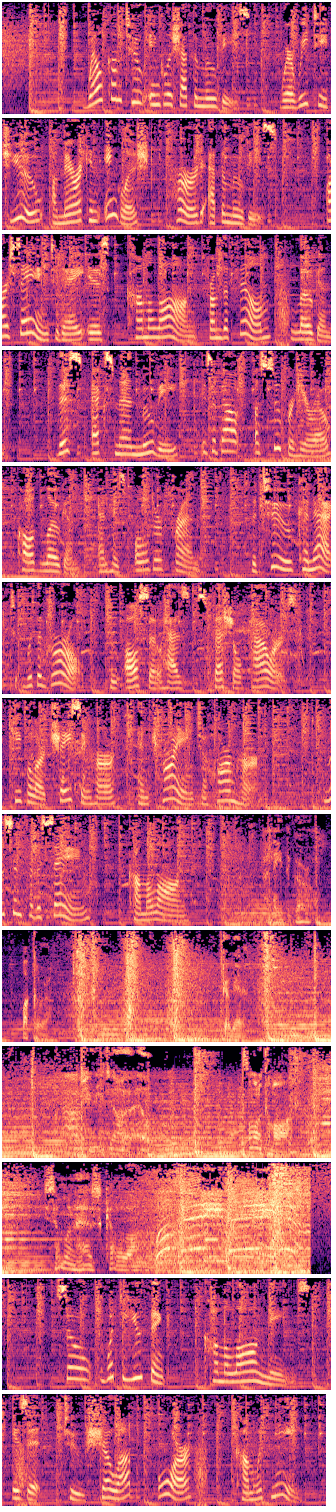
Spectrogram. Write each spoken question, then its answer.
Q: So, what do you think come along means? Is it to show up or come with me?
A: But used this way in the movie, it means to show up.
